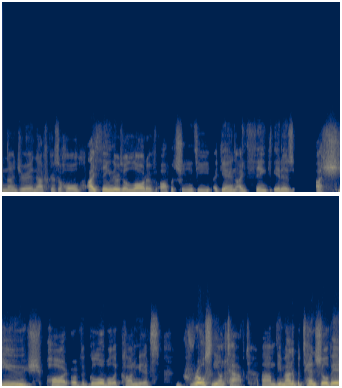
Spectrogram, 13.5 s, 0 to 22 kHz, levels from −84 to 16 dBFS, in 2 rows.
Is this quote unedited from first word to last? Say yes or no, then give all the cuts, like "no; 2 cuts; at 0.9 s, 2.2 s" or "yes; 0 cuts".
no; 2 cuts; at 1.7 s, 4.2 s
